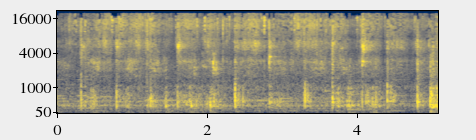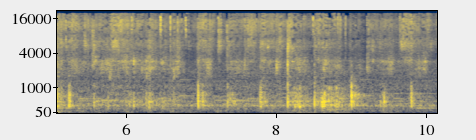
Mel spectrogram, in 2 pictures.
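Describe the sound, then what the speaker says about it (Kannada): Continuous dry scraping and rattling of rice grains dry-roasted in a pan for kuchalakki laddu, with frequent sharp clinks of a spoon against metal, close and steady. "ನಾನು ಇಲ್ಲಿ ಅಕ್ಕಿನ ಹುರ್ಕೊಳ್ತಾ ಇದ್ದೀನಿ ಬಾಣಲೆಗೆ ಹಾಕಿ ಇದನ್ನು ಚೆನ್ನಾಗಿ ಹುರ್ಕೋಬೇಕು"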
